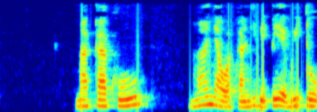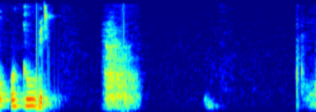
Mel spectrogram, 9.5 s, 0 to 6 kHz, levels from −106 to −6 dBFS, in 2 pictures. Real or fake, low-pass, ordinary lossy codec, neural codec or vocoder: real; 5.4 kHz; AAC, 32 kbps; none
